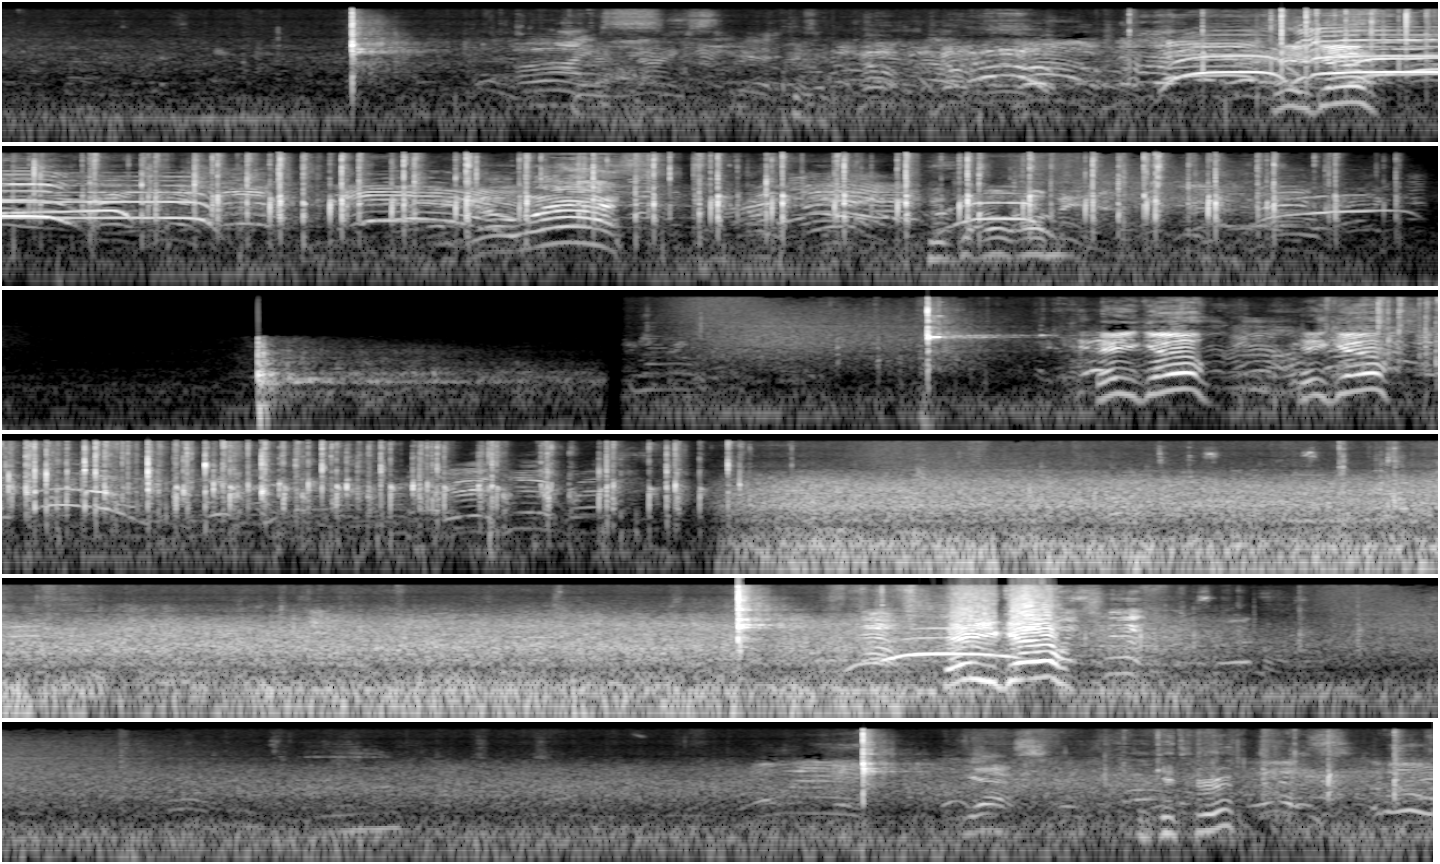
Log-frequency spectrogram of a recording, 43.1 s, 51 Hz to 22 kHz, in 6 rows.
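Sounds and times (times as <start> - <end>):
bat hitting baseball: 1.7 - 2.2, 18.7 - 19.7, 32.4 - 32.7, 40.2 - 40.5
loud rushing noise: 10.9 - 15.6, 17.4 - 20.4, 25.1 - 41.4.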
